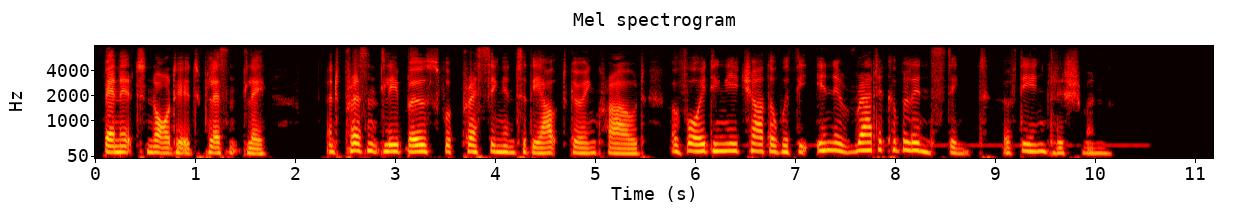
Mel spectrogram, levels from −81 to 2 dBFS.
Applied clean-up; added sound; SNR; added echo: none; none; none; none.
